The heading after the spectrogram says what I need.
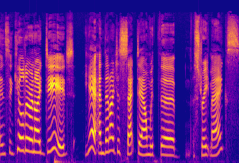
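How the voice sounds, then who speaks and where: At a moderate pace, a woman speaks in an Australian accent with ordinary pitch variation. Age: 40s. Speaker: comedian and radio presenter. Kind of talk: casual interview chat. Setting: video call.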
